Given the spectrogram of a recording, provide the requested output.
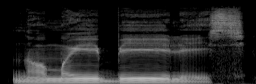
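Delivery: very slow, brooding dragon voice; дракон в воспоминаниях. A narrator's reading. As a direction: stretch the words as if lost in ancient memory. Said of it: "погрузился в воспоминания о временах". (медленно, голосом погружённого в прошлое дракона)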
